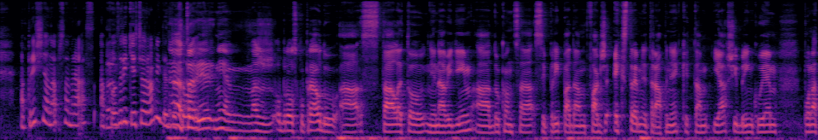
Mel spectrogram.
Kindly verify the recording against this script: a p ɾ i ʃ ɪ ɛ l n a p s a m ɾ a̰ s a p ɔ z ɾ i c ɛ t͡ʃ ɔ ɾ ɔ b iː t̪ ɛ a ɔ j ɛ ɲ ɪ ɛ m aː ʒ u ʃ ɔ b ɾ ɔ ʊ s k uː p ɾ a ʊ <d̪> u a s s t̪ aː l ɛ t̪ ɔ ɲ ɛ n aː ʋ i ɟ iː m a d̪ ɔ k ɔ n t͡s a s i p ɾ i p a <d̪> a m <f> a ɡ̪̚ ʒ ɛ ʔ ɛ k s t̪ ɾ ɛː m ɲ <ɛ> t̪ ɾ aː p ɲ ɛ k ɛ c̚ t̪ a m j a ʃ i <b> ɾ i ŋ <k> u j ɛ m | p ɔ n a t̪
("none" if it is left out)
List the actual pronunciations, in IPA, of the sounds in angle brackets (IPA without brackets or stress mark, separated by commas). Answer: d̪, d̪, f, ɛ, b, k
